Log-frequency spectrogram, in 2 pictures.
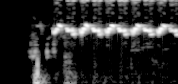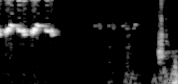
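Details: Yellow-vented bulbul singing a lure song to draw other bulbuls into song: a lively, slightly wavering chatter of quick notes for nearly three seconds, then a few soft faint chips and a thump.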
